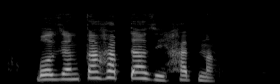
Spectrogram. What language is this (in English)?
Masana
